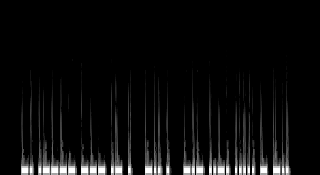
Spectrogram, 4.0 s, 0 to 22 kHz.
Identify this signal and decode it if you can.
Morse code, heard as a keyed tone, about 41 wpm, 700 Hz. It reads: N1OAE DE KF5TD
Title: USA Callsign DE Callsign - 5 Characters - 45wpm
